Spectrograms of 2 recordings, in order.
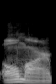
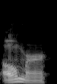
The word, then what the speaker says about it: Omar: episode her previous episodes i've been pronouncing it omar but they everyone says omer in in this episode so i was like oh i guess that's what you say yeah oh i know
